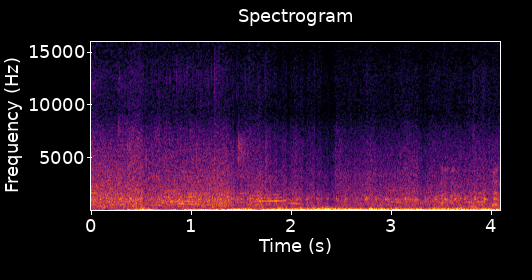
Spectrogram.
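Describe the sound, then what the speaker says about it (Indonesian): Heavy rain pours during an outdoor night performance of a Sandiwara Lingga Buana theatre troupe, a loud, dense roar with rumbling low-end buffeting, continuous throughout. "Hujan guys kayak gini guys."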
